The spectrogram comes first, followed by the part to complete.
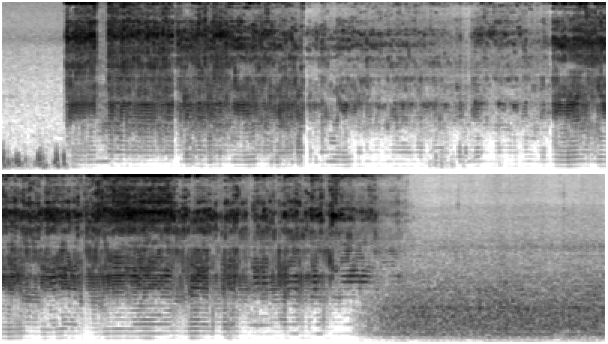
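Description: Die grinder running steady and grinding back corroded metal on a Volvo marine engine's exhaust manifold. The grinding eases for a couple of seconds, then turns harsh again. Near the end it gives way to steady road noise inside a moving car.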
